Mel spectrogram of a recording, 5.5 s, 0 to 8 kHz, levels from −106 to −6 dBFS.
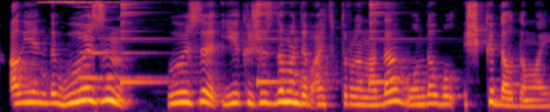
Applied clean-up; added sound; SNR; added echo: none; Bell + Squeak; 15 dB; none.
